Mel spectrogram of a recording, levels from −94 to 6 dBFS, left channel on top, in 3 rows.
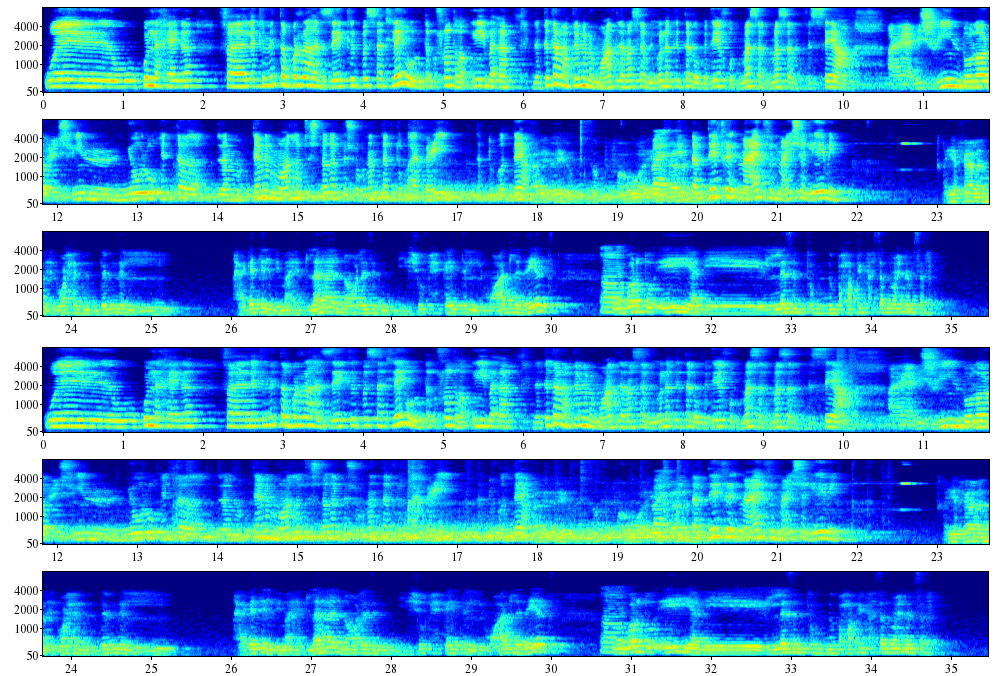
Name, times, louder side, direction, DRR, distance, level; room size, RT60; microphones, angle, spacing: voice 1, 0.0-17.0 17.2-18.0 19.4-21.8 30.6-31.0, left 3 dB, 60° left, 6 dB, 0.7 m, -32 dB
sound 1, 6.6-22.7, right 3 dB, 45° right, 0.4 m, -39 dB
voice 2, 17.9-20.3 23.1-25.2 26.0-29.9 30.7-34.7, equal, 40° left, 1 dB, 1.3 m, -36 dB
6.5 x 3.6 x 6.1 m, 0.82 s
head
